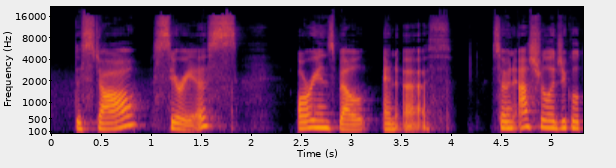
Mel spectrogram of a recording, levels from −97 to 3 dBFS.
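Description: No technical faults can be heard in this recording.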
